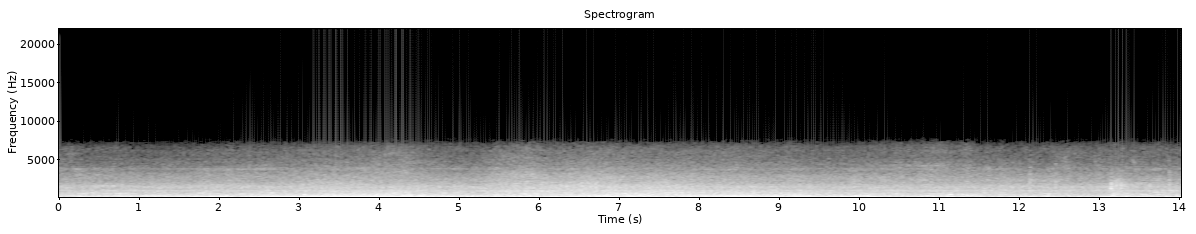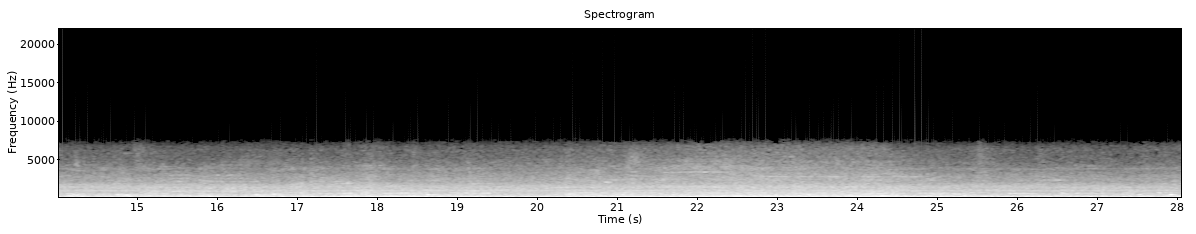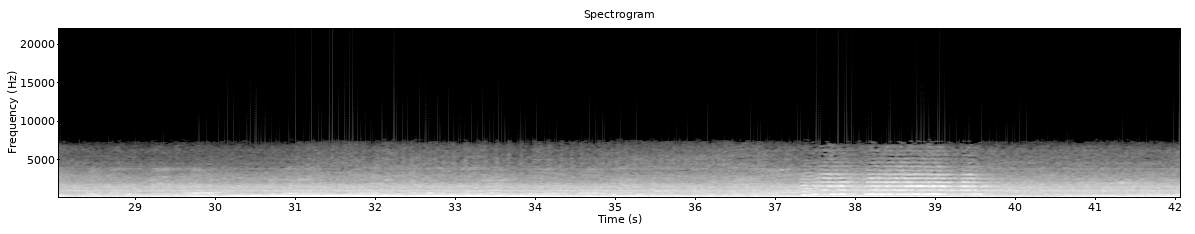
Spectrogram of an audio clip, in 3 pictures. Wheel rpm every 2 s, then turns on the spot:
0, 0, 0, 0, 0, 0, 0, 0, 0, 0, 0, 0, 0, 0, 0, 0, 0, 0, 0, 0, 0.
none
